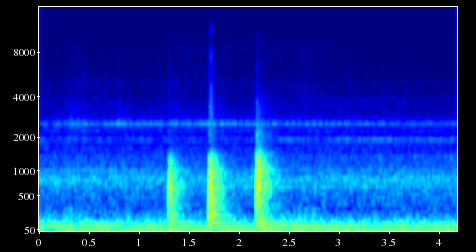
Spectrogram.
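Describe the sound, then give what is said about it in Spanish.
Three sharp knocks on a door, spaced roughly half a second apart, fairly faint against a steady hum and background hiss. “De nuevo sonaron en la puerta tres golpes.”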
